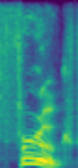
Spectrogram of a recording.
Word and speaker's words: Frog: There's a scene where you see Vernon interact with the constable here, and his last name is Frog, or as he says, Frug, but it's spelled Frog, and Vernon calls him Frog.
